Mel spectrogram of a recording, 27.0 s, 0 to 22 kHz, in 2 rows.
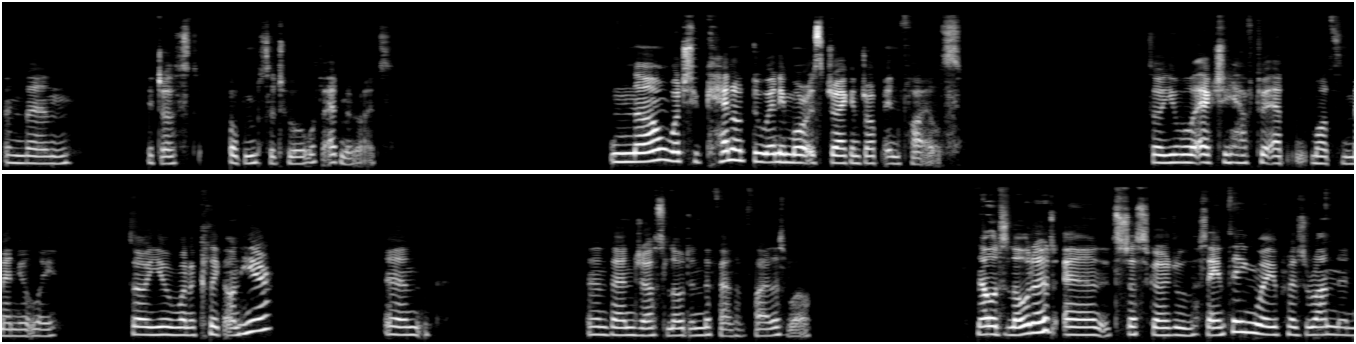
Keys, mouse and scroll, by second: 5.6 click, 7.2-9.5 drag, 10.2-10.5 drag, 10.8-27.0 drag.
